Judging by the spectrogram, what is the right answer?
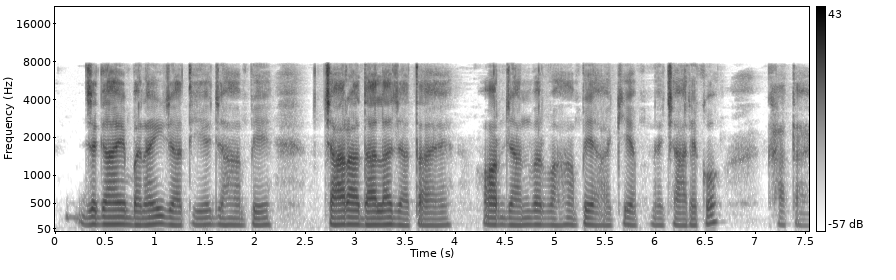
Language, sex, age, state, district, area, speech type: Urdu, male, 30-45, Telangana, Hyderabad, urban, spontaneous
